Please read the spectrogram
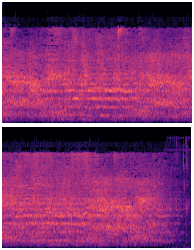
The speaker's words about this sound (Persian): بله، تشویق تماشاگران بازی استقلال و نفت رو شنیدیم. نفته. که استقلال و نفت بود، درسته؟ بله، نفت مسجد سلیمان. نفت مسجد سلیمان که بوریا غفوری رو یک صدا تشویق میکردن.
